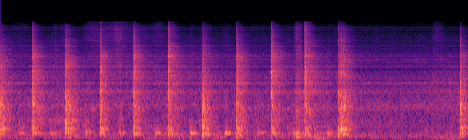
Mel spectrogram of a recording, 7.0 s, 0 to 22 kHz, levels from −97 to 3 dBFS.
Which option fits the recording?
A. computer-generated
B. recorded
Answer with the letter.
A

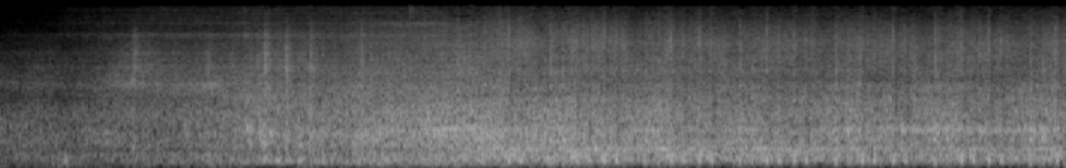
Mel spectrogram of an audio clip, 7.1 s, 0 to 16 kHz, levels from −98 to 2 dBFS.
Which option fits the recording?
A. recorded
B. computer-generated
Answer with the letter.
A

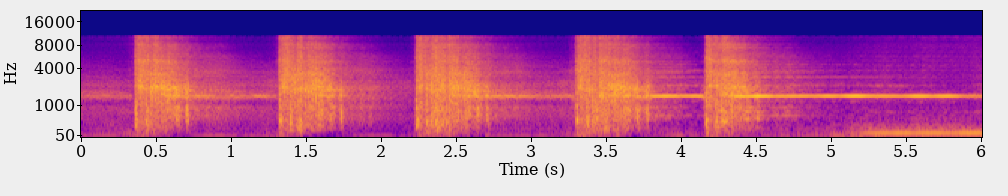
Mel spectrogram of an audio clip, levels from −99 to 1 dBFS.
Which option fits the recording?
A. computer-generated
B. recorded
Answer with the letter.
A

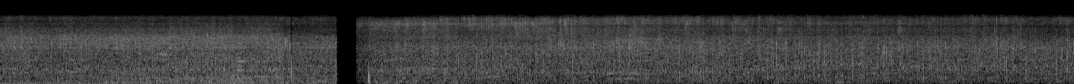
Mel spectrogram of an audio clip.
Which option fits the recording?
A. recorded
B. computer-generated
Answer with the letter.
A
